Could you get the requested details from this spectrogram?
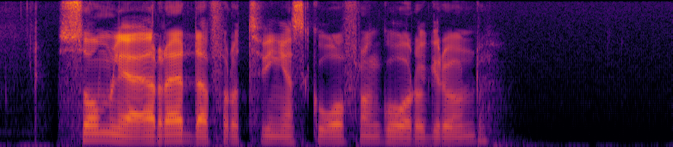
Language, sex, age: Swedish, male, 19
